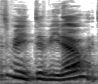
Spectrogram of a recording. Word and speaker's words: DeVito: No, is it DeVito? Did I say it wrong? – You said DeVito. – It is. Yeah.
